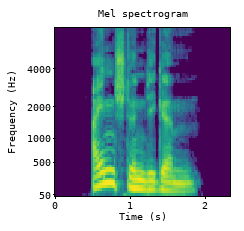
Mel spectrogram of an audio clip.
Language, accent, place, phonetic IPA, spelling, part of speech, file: German, Germany, Berlin, [ˈaɪ̯nˌʃtʏndɪɡəm], einstündigem, adjective, De-einstündigem.ogg
- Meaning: strong dative masculine/neuter singular of einstündig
